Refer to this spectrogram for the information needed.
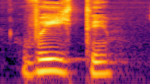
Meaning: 1. to go out, to come out, to get out, to walk out, to exit 2. to leave, to pull out, to withdraw 3. to come out (be published; be issued) 4. to run out, to be used up
- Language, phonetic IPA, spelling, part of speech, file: Ukrainian, [ˈʋɪi̯te], вийти, verb, Uk-вийти.ogg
